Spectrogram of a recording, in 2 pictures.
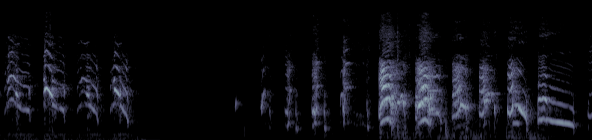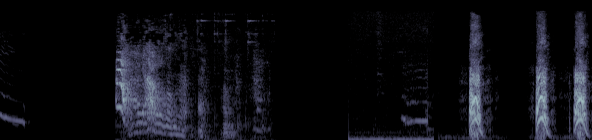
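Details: Medium-sized dogs bark in scattered bursts of quick, high yaps, with a harsher rough bark midway, then three loud, isolated sharp barks near the end.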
